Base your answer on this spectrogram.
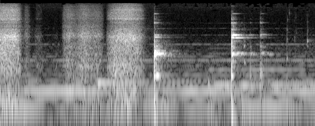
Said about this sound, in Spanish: Vertió una generosa cantidad en uno de los vasos que estaban al lado.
